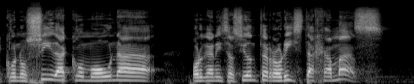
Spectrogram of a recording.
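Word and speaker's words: Hamas: como una organización terrorista jamás eh lo pronuncian así pero se escribe con h lo que sucede con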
